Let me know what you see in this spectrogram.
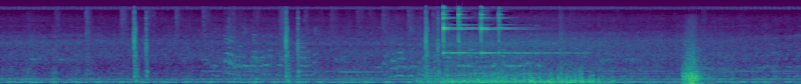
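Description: Electric desk fan running with a steady low motor hum. About four and a half seconds in, a short bright electronic ding sounds over a brief rush of noise, and near the end there is a single dull thump.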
